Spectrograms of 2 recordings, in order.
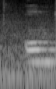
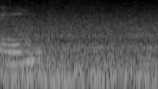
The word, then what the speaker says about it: Om: A lot of people do it differently, but the way we concentrate and do the Om is that the O should be short and the Ma should be long.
